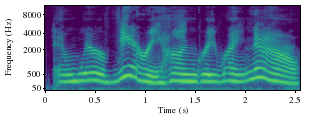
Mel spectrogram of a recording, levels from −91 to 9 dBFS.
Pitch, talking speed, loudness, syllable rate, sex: 255 Hz, 140 wpm, -14 LUFS, 3.8 syllables/s, female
